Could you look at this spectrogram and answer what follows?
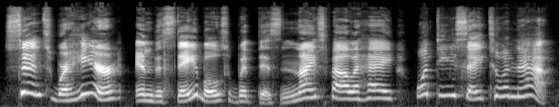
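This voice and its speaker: Woman reading as an upbeat, high-pitched chummy guy. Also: sing-song, unhurried, fairly bright tone, heavily acted. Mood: coaxing. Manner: chummy, exclaiming. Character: Flynn, upbeat young man, chummy and scheming.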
